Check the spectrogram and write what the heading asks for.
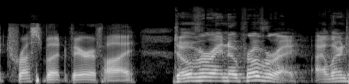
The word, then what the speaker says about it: Доверяй, но проверяй: You can make that rhyme if you say it in Russian. Oh. Yes, it rhymes in Russian. That's the original proverb in Russian, does rhyme, yes.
